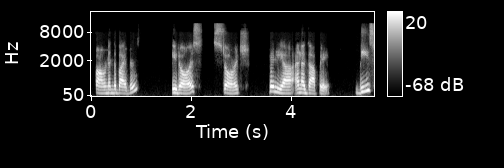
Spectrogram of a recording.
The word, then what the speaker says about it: storge: Pronounced storge.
